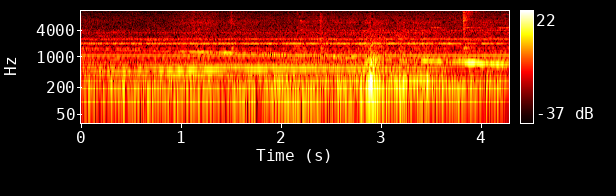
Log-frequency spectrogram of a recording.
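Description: Hitachi IGBT-VVVF inverter and traction motors of a JR West 223 series electric train, heard on board over the rumble of the train running. Their whine falls slowly in pitch as the train slows under electric braking on the approach to a station. A single sharp knock comes about three seconds in.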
